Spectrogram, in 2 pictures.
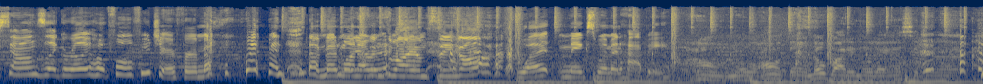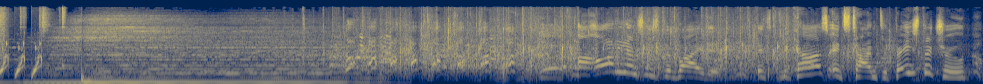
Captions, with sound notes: Okay, that sounds like a really hopeful future for men and women that men wanna have a-- Is this why I am single? (laughter) What makes women happy? I don't know. I don't think there are nobody that know the answer to that. (bubble sounds) (audience applause) (laughter) Our audience is divided. It's because it's time to face the truth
